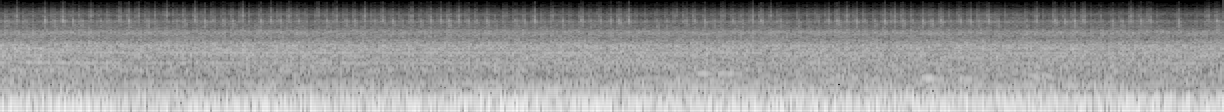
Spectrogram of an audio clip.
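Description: Rally car's engine running steadily at low revs, heard from inside the cabin.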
